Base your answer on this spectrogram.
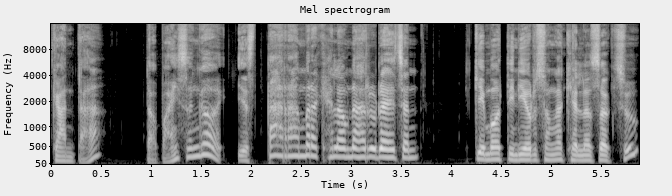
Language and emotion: Nepali, happy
